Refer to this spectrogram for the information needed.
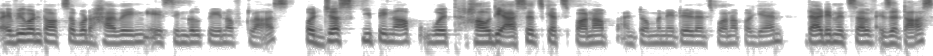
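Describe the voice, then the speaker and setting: With a Keralan accent, a man speaks at a moderate pace and fairly high pitch with fairly even intonation, in a dry, close sound with no echo over a quiet background. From India, Mumbai. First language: Malayalam. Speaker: security executive. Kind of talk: interview.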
